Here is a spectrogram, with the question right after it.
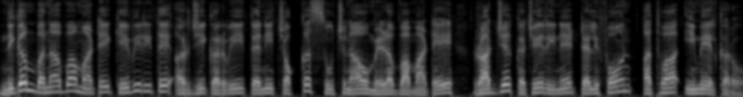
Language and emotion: Gujarati, neutral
